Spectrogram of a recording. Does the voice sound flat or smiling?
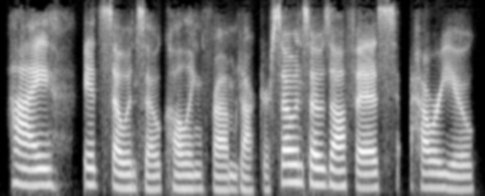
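flat. It sounds flat and unsmiling.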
